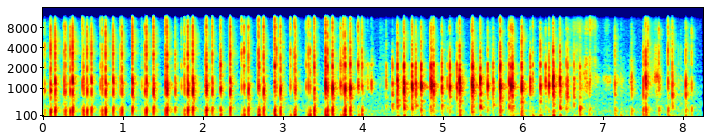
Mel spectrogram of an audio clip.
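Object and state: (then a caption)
Cardboard and plastic blister pack tapped with nails. Long red acrylic nails tap and scratch across a small retail pack of false eyelash clusters, a printed cardboard backing card with a clear plastic blister tray held in both hands. Rapid, crisp, bright clicks run steadily throughout, mixed with light crinkling scrapes of the plastic, with brief lulls around the middle and near the end.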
